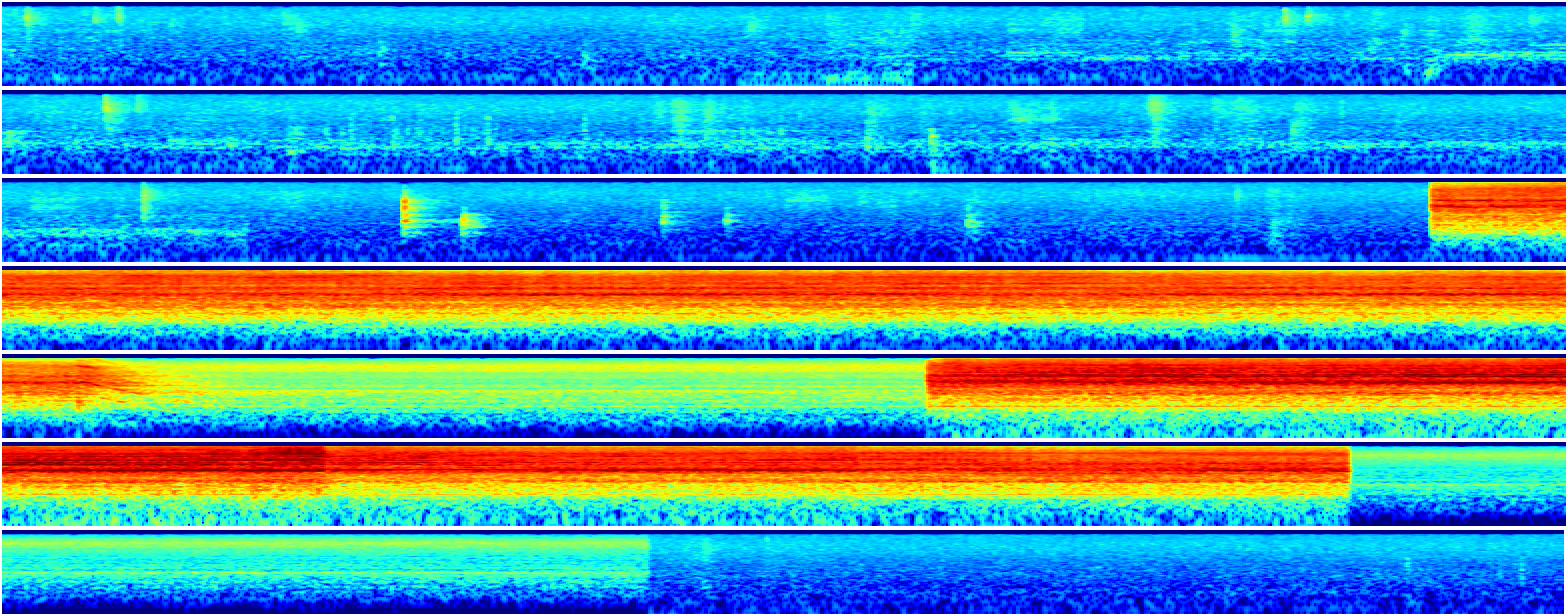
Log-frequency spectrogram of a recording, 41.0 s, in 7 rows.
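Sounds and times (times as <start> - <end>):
miter saw cutting wood: 17.1 - 37.6.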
